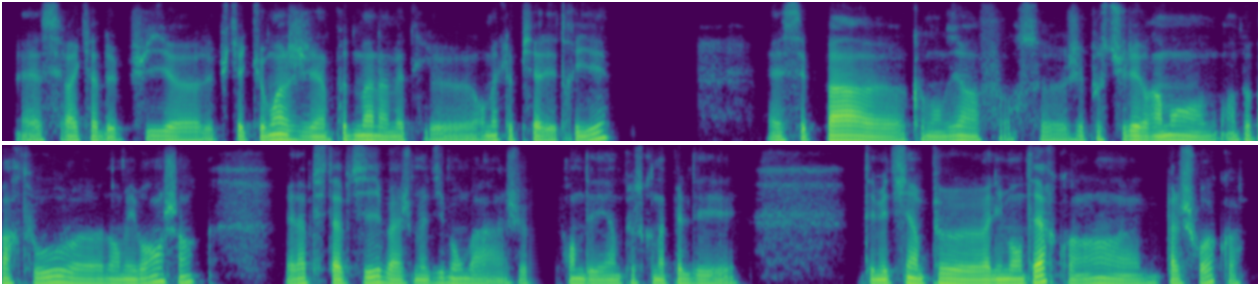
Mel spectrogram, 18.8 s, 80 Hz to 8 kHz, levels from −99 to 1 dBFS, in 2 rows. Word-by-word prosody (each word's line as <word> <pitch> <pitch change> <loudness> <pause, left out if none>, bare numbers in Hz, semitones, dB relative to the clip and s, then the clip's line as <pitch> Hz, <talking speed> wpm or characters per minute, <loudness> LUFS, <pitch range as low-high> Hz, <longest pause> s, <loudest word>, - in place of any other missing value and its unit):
Et, 95 -1 -2
c'est - - -8
vrai 95 -1 +2
qu'il 100 - -14
y - - +3
a - - -1
depuis, 95 +2 -3
heu, 95 0 0
depuis - - -6
quelques 95 -2 -3
mois 110 +3 +5
j'ai 95 -2 -1
un 90 - +1
peu 100 - -2
de 100 - -4
mal 100 -1 +4
à 95 - +1
mettre 90 0 -3
le 100 +1 -3
remettre 100 +1 -2
le - - -2
pied - - -1
à - - +1
l'étrier. 115 +11 0 1.2
Et 95 - -1
c'est 90 -2 -3
pas, 100 -1 +7
heu, 90 0 0
comment 90 -1 -3
dire? 95 0 +1
À 90 - -1
force, - - -12
heu, 95 +3 -4
j'ai 100 -3 -5
postulé 100 +1 0
vraiment 95 0 +2
u 95 - -6
un 95 - -4
peu 100 - -3
partout, 110 +3 +1
heu, 95 -1 -1
dans 95 -1 -1
mes 95 0 +1
branches, 125 +6 0
hein. 130 +3 0 0.7
Et - - 0
là 100 +2 +3
petit - - -10
à 90 - +8
petit, 115 +7 +1
bah, 95 -6 +2
je 90 - -5
me 90 - +1
dis 110 +4 -5
bon, 100 -2 0
bah, 95 -2 -3
je 100 -2 -7
vais - - -10 0.2
prendre 100 -1 0
des 90 -1 -1
un 90 - 0
peu 95 - -6
ce - - -8
qu'on 95 - -2
appelle 90 +3 -1
des 95 +1 -2 0.9
des 90 - -1
métiers 90 +5 +3
un 100 - +5
peu, 105 - -2
heu, 90 -3 +4
alimentaires 95 +8 +5
quoi, 90 - -3
hein, 95 -2 0
heu, - - -7
pas - - +2
le 95 - +1
choix 120 +6 0
quoi. 95 - -7
95 Hz, 250 wpm, -24 LUFS, 90-100 Hz, 1.2 s, à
